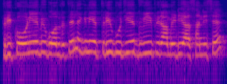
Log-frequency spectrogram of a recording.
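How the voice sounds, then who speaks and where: Male teacher with a very high voice, self-answering questions, dull lo-fi recording. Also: little pitch movement, quick pace, a little mellow. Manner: asks questions and answers them himself; repetitive, coaxing teaching. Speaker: chemistry teacher. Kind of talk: classroom-style video lesson. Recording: dull lo-fi video lesson recording.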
